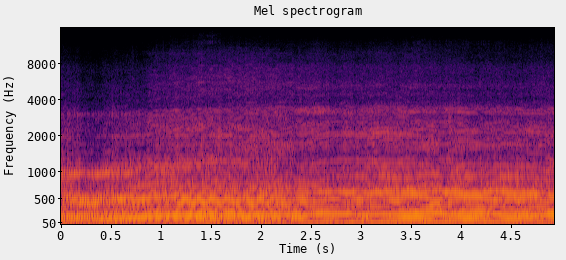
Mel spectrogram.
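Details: 1100 triple jet ski with custom cylinder head domes, spark plug just swapped: steady flat buzzing drone lacking a crisp note, one cylinder dropping out; a rag left jammed in the PTO carburetor probably the cause.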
